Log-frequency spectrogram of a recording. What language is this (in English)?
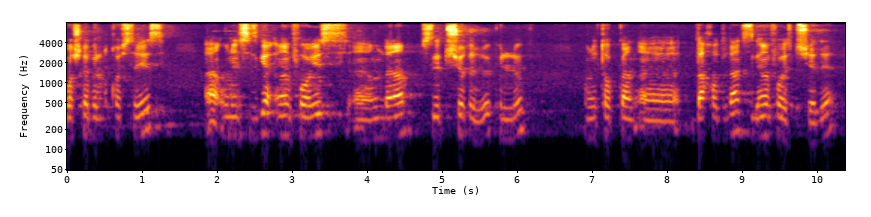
Turkish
